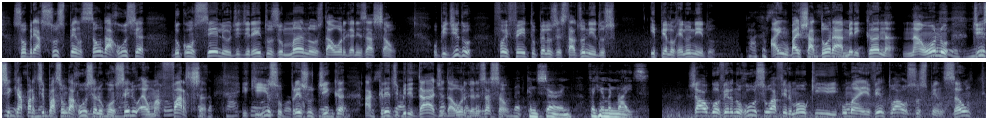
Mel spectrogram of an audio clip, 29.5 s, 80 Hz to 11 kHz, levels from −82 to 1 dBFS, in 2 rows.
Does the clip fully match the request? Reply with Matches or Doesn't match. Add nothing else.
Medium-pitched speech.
Matches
